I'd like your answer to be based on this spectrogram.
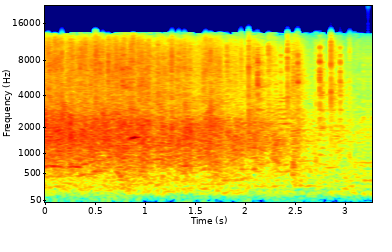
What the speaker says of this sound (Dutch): Geef hem nog een applaus.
